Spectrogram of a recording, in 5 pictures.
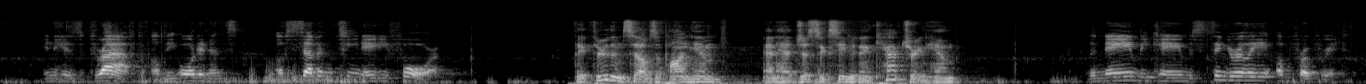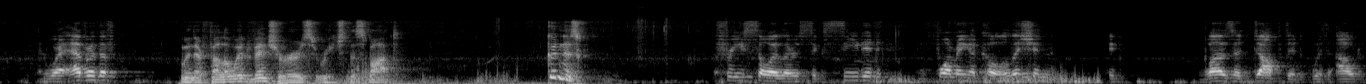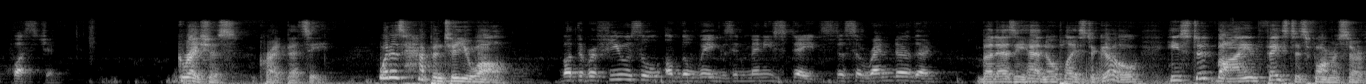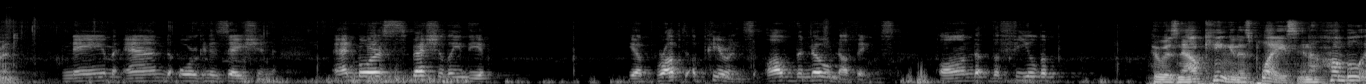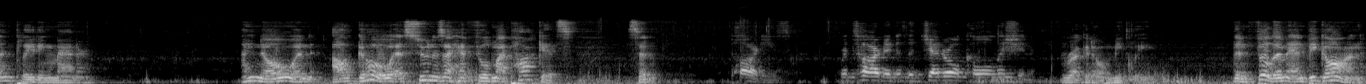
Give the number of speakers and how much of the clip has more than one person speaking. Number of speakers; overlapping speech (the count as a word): two, no overlap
